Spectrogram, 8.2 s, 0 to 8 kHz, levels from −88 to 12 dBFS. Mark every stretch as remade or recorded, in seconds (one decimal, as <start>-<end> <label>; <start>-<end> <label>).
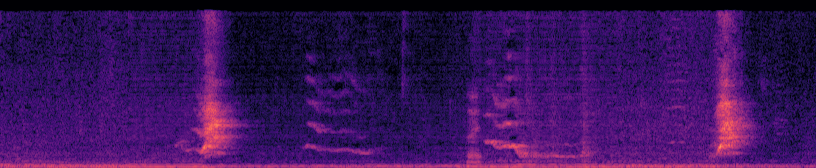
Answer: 0.0-1.3 recorded; 1.3-6.2 remade; 6.2-8.2 recorded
